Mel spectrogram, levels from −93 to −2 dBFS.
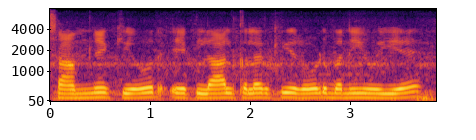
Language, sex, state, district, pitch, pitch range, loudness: Hindi, male, Uttar Pradesh, Lucknow, 145 Hz, 140-145 Hz, -15 LUFS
